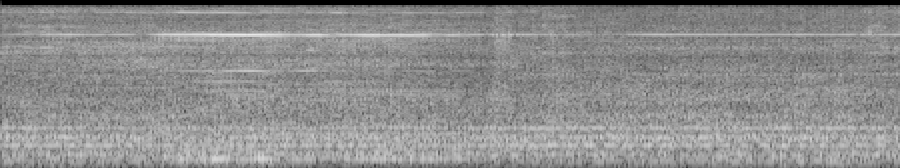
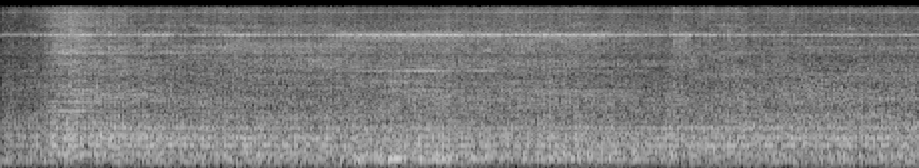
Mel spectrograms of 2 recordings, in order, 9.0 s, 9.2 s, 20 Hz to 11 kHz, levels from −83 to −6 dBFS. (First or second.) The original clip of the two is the first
